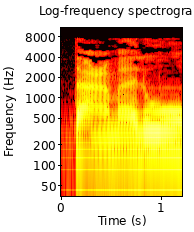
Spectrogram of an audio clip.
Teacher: لماذا؟ لأني تعمدت إعمال الخيشوم، إعمال صوت الغنة من الأنف مصاحبا لصوت الواو. هذا لا يصح، لابد أن يكون صوت حروف المد الثلاثة عند القراءة خاليا من الغنة.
